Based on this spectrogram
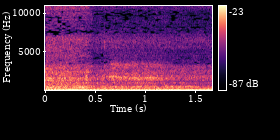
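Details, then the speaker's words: Bosch boiler that flashed an E9 code, circulator pump earlier grinding badly; now it runs as a quiet, steady low hum with no grinding or gurgle. Air was probably the cause. "right now it's nice and quiet like it should be um you know it's just a smooth sounding this can be so I think air was probably the issue"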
